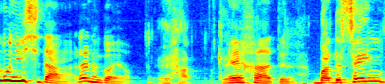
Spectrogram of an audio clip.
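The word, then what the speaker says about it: אחד: The word is I don't know how to pronounce it. Ehad 에하드라고 발음하는데요. mean one. 에하드 원 하나 이 Your 뜻이에요. God is Ehad. 너의 하나님은 한 분이시다라는 거예요. Ehad.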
